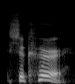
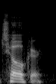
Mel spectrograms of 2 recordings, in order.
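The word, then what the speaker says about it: Chokr: many times before so his last name is pronounced according to these people sakur Shakur like Tupac's occur Shaq a k u r even though it's spelled c-h-o-k-r I was pronouncing it choker and I was pronouncing a Hassan like our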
